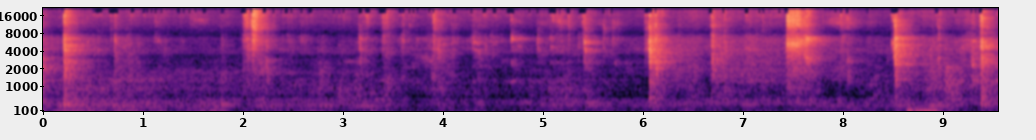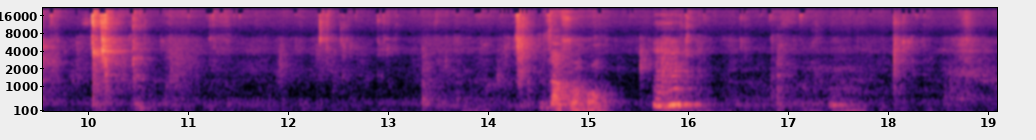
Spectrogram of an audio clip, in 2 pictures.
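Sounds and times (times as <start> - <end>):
wet mouth clicks and smacks: 3.2 - 10.7, 18.0 - 18.4.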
